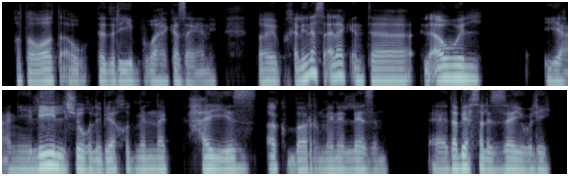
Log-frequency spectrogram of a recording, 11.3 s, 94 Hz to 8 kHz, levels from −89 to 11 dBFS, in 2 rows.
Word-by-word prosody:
خطوات 110 +1 0
أو 110 +4 -7
تدريب 105 -1 -3
وهكذا 100 -1 -3
يعني. 100 +2 -10 0.4
طيب 110 +1 -2
خلّيني 130 - +1
أسألك 160 -5 0
أنت 115 0 -1 0.2
الأول، 135 -1 +4 0.6
يعني 105 -1 -3
ليه 130 +6 +8
الشغل 110 -5 +2
بياخد 105 0 -2
منك 110 0 -1 0.2
حيز 110 -1 +1
أكبر 105 -3 -2
من 100 +2 -2
اللازم، 100 -2 -3 0.4
آآ 100 - -4
ده 115 +4 +3
بيحصل 115 -2 +3
إزاي، 100 +1 +1
وليه؟ 95 0 -3
105 Hz, 125 wpm, -24 LUFS, 100-115 Hz, 0.6 s, ليه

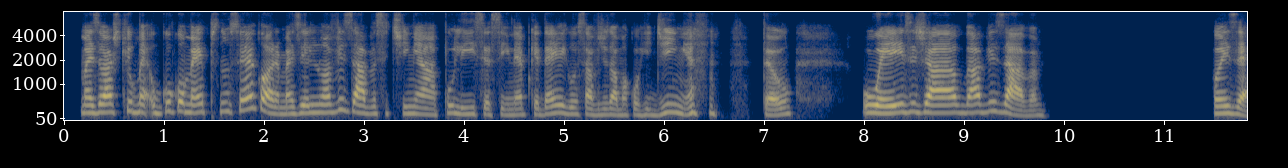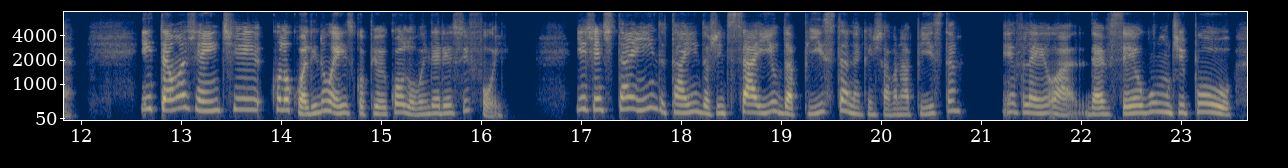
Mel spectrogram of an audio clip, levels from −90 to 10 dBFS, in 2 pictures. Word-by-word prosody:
mas 210 +1 +2
eu 225 - +6
acho 230 0 +3
que 260 - -4
o - - -5
ma 225 0 +1
o 205 - -4
Google 255 +5 0
Maps 225 +3 +1
não 250 0 -8
sei 285 +7 +2
agora, 300 - +4
mas 180 +3 -3
ele 210 +1 0
não 220 - -1
avisava 225 -5 +1
se 190 0 -10
tinha 180 -4 -2
polícia 180 -3 -5
assim, 160 0 -8
né, 160 +1 -2
porque 165 0 -6
daí 185 +5 0
ele 210 -2 -2
gostava 175 -3 -4
de 160 - -8
dar 160 -2 0
uma 155 0 -9
corridinha, 165 +7 -3 0.7
então, 165 +5 0 0.7
o 220 0 +2
Waze 215 +3 +6
já 215 -1 +7
avisava. 215 - +2 1.7
Pois 195 -1 +1
é. - - +3 0.7
Então 320 -1 +3
a 355 - +2
gente 285 0 0 0.3
colocou 290 -9 +2
ali 195 +4 +1
no 265 +2 -3
Waze, 210 -3 +3
copiou 190 0 -4
e - - -8
colou 215 -7 -2
o 175 - -6
endereço 200 +5 -4
e - - -10
foi. - - -8 0.7
E 315 - -3
a - - +1
gente 300 -1 +1
tá 320 0 +2
indo 305 -3 -4
tá 215 -1 0
indo, 225 -2 -4
a - - -1
gente 200 +2 -3
saiu 220 +3 +3
da 200 -5 +3
pista, 225 +10 -4
né, 190 -5 -5
que 170 - -13
a - - -10
gente - - -6
estava 165 0 -6
na 165 0 -6
pista, 200 +11 -8 0.4
e - - -6
eu 235 - -7
falei: 210 -2 -2
"Olha, - - -2
deve 175 -1 0
ser 195 +3 0
algum 230 +2 -4
tipo", 215 -4 -1
210 Hz, 195 wpm, -24 LUFS, 180-240 Hz, 1.7 s, já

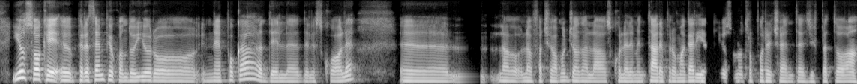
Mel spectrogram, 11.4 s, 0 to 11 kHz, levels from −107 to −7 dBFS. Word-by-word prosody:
Io 255 +5 +7
so 200 -5 +6
che, 180 -4 +8
ehm, 155 -2 +2
per 160 +1 +1
esempio, 180 +2 +2
quando 145 -2 0
io 155 +2 +2
ero 135 -3 0
in 135 +1 -8
epoca 165 +7 +1
del 125 -1 -2
delle 125 0 -6
scuole, 135 +8 -1 0.5
ehm, 130 -6 -3
l - - -14
l 135 -2 -2
la 135 0 -1
facevamo 135 +2 -4
già 140 -1 -1
dalla 125 -2 -2
scuola 125 +1 -3
elementare, 125 +2 +1
però, 130 +1 -3
magari, 130 +1 0
anch'io, 130 +1 -9
sono 130 +1 -8
troppo 140 +1 -6
recente, 125 -2 -3
rispetto 120 +2 -4
a 120 -2 +2
135 Hz, 165 wpm, -25 LUFS, 125-145 Hz, 0.5 s, che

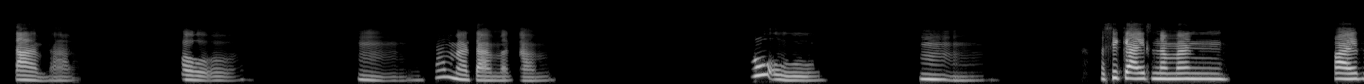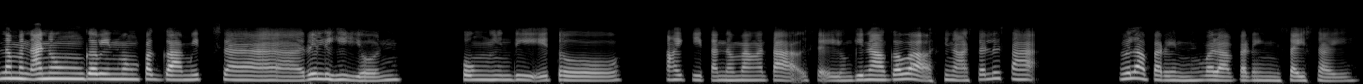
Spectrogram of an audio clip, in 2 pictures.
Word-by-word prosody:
Tama 195 - +1 1.2
oo. 190 -1 -4 1.1
Mm, 195 -1 -9
tama, 310 -9 +1
tama 185 -2 -2
tam 180 +2 -10 1.9
Oo. 190 - +1 1.0
Mm. 195 -4 -3 1.0
Kasi 285 +4 +2
kahit 265 -2 +7
naman 255 -1 +5 1.1
kahit 260 -1 +8
naman 270 -3 +4
anong 260 0 +5
gawin 245 -1 +4
mong 235 -1 +1
paggamit 220 -1 0 0.2
sa 225 -2 -3 0.7
relihiyon 215 -4 -1 0.6
kung 215 -1 -2
hindi 210 -3 -4
ito 200 -1 -4 1.0
nakikita 210 -2 -5
ng 195 0 -4
mga 200 0 -3
tao 195 -2 -2
sa - - -16
iyong 180 0 -7
ginagawa, 215 0 +1
sinasalitaa, 230 +4 -5 0.8
wala 270 +2 +1
pa 220 - -2
rin 190 -1 -5
wala 195 -2 0
pa 190 -1 -4
ring 185 -1 -6
saysay. 175 -3 -5
210 Hz, 80 wpm, -22 LUFS, 190-245 Hz, 1.9 s, kahit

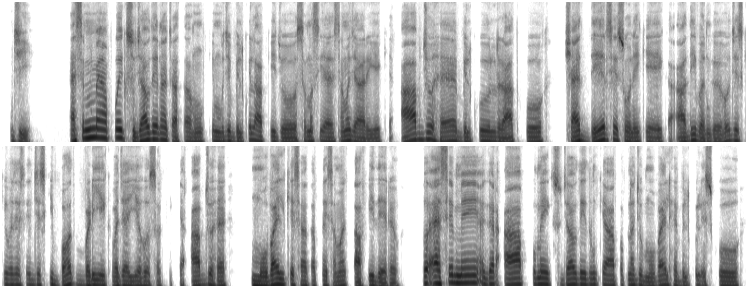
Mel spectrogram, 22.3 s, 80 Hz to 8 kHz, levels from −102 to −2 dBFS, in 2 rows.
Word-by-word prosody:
जी। 90 -8 -4 0.6
ऐसे 120 +9 +2
में 170 +1 +8
मैं 185 0 +6
आपको 175 +1 +3
एक 170 -4 +3
सुझाव 120 +1 +3
देना 135 -2 +3
चाहता 100 -3 -4
हूँ 95 0 -1
कि 95 +4 -10
मुझे 100 +1 0
बिल्कुल 95 +7 -4
आपकी 105 -1 -2
जो 90 -2 0
समस्या 100 0 -2
है, 90 - +1
समझ 105 +3 0
आ 90 -2 +1
रही 85 -1 -2
है 85 - -2
कि 90 - -21 0.2
आप 125 +8 +3
जो 140 +1 +1
है 100 +2 +1
बिल्कुल 100 +2 -1
रात 90 +3 0
को, 95 0 -2 0.3
शायद 105 +3 +3
देर 115 +9 +5
से 130 +2 -1
सोने 95 -4 +2
के 100 +1 -9 0.2
एक 85 - -9
आदी 95 +7 +1
बन 90 -5 -1
गए 85 0 -3
हो 95 +7 -1
जिसकी 115 +1 -4
वजह 115 -1 -1
से 115 +3 -8
जिसकी 110 +2 -4
बहुत 105 +4 0
बड़ी 105 +2 +1
एक 100 - -3
वजह 95 +2 0
ये 95 +1 0
हो 95 - -1
सकती 90 0 -9
कि - - -6 0.2
आप 100 +1 +2
जो 110 - +2
है 95 0 +1 0.4
मोबाइल 100 +5 +5
के 115 -1 -3
साथ 100 0 -3
अपने 95 +1 -5
समय 95 +2 -2
काफ़ी 85 +4 0
दे 85 -4 0
रहे 75 -1 -3
हो। 70 - -8 0.4
तो 145 - +5
ऐसे 140 +3 +4
में 155 0 +5
अगर 130 0 0
आपको 125 +1 +2
मैं 130 0 +4
एक 120 -2 0
सुझाव 115 +1 +1
दे 120 +1 +2
दूँ 120 +1 -1
कि, 120 0 -7
आप 105 -2 0
अपना 110 +1 -2
जो 105 0 -2
मोबाइल 95 +4 -1
है 100 - -2
बिल्कुल 95 +2 -6
इसको 90 +1 -1
105 Hz, 215 wpm, -23 LUFS, 95-120 Hz, 0.6 s, में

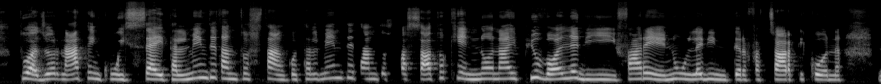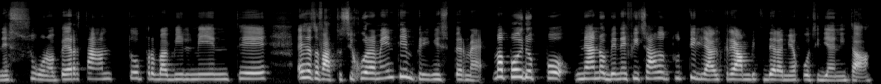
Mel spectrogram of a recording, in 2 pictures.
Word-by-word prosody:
tua 260 -4 +2
giornata 245 +3 0
in 255 -3 -4
cui 230 0 -4
sei 225 +2 +2
talmente 260 +9 -1
tanto 255 -3 -1
stanco, 235 -3 -1
talmente 275 +5 -8
tanto 255 -2 -4
spassato 250 +2 -2
che 290 -2 -4
non 255 +2 -2
hai 260 0 0
più 310 +2 -2
voglia 250 +4 +2
di 230 -3 -3
fare 250 -2 +1
nulla 240 +1 -1
e - - -1
di 245 - -3
interfacciarti 225 +1 0
con 215 -2 -2 0.4
nessuno. 210 +1 -4
Pertanto, 250 +4 -1
probabilmente 240 +2 0 0.3
è 300 - +1
stato 310 -3 +4
fatto 230 -2 +4
sicuramente 280 - +2
in 315 -4 +2
primis 230 -2 -3
per 230 -1 -2
me, 185 -3 -4
ma 345 0 +7
poi 345 0 +7
dopo 300 -2 +1
ne 255 +2 +1
hanno 275 +1 +5
beneficiato 270 +2 +1
tutti 280 +3 -4
gli 250 - -4
altri 220 +2 +2
ambiti 225 0 +4
della 225 -2 +3
mia 210 0 -3
quotidianità. 200 -2 -1
245 Hz, 160 wpm, -21 LUFS, 225-270 Hz, 0.4 s, ma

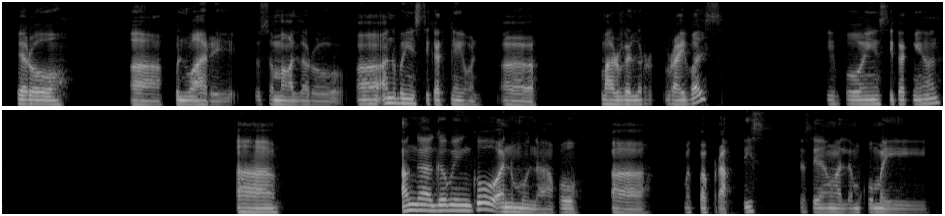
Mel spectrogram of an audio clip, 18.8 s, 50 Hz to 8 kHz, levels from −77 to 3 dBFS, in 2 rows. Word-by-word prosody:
Pero, 110 -2 +4 0.7
ah, 100 -2 +2
kunwari 105 -3 +1 0.2
sa 110 0 -7
mga 105 -1 0
laro, 100 -2 -9
ah, 115 +1 +3
ano 140 +1 +4
ba 135 - +1
yung 125 -2 +1
sikat 105 -1 -2
ngayon? 105 -4 -4 0.2
Ah, 100 -2 -1 0.6
Marvel 110 0 +3 0.2
Rivals? 110 -1 +1 1.1
Yun 115 -1 -8
po 115 0 -1
yung 115 +1 +1
sikat 115 -1 -2
ngayon? 130 +6 -1 2.4
Ah. 110 -2 +4 1.2
Ang 155 +4 +5
gagawin 155 -1 +4
ko, 185 +1 +4
ano 125 0 +5
muna 100 -5 -1
ako, 105 0 -2 0.3
ah, 95 -2 0 0.3
magpa-practice 130 +2 -3 0.2
kasi 115 0 -8
ang 110 0 0
alam 105 0 -6
ko 115 - -7
may 100 -3 -4
110 Hz, 110 wpm, -30 LUFS, 105-115 Hz, 2.4 s, Ang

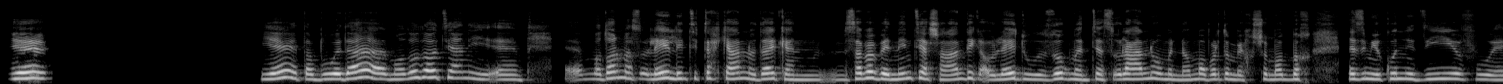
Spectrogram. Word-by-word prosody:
ياه! 275 0 +6 2.1
ياه! 280 +5 +3
طَب 235 -4 -3
وده، 260 +3 +5
الموضوع 240 +6 -1
دَوّة 325 0 +3
يعني 285 -6 -4 0.2
آمم، 210 -2 -8 0.4
موضوع 240 +4 -3
المسؤولية 270 -2 +1
اللي 265 -2 +2
أنتِ 270 +1 -6
بتحكي 270 0 -3
عنه 265 0 0
ده 250 +3 +2
كان 215 -4 -4 0.2
بسبب 260 +6 +2
إن 235 -1 +5
أنتِ 280 +3 -2
عشان 250 -4 -1
عَندِك 245 +3 -2
أولاد 235 +3 +1
وزوج؟ 230 +3 +1
ما 240 -2 -2
أنتِ 210 +3 -4
مسؤولة 235 +1 -1
عنهم 250 0 -1
إن 215 -2 -4
هُم 235 +3 -2
برضه 235 +2 -3
أمّا 220 -2 -4
يخشّوا 235 +3 -7
المطبخ 230 +2 -3 0.4
لازم 245 +1 0
يكون 260 +3 -1
نضيف 250 +1 -3
و 230 -1 -3
250 Hz, 150 wpm, -22 LUFS, 235-270 Hz, 2.1 s, ياه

